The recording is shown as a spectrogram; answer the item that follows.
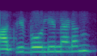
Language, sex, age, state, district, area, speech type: Hindi, female, 30-45, Rajasthan, Karauli, rural, conversation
